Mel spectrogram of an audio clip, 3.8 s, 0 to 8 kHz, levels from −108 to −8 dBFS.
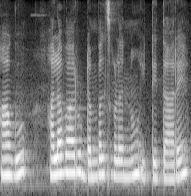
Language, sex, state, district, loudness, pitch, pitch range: Kannada, female, Karnataka, Bangalore, -17 LUFS, 215 Hz, 195-235 Hz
